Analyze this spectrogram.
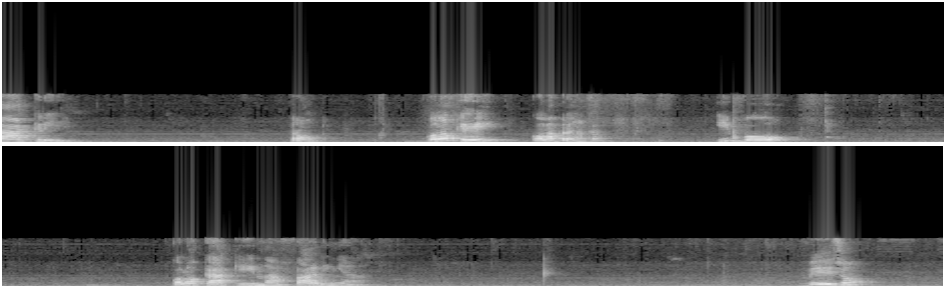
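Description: A middle-aged woman talks calmly and close by, in short bursts.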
